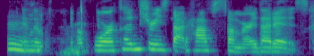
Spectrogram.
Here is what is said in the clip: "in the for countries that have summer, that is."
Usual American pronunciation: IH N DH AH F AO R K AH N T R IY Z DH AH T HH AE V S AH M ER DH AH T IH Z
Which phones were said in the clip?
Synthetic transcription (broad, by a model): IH N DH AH F AO R K AH N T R IY Z DH AH T HH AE F S AH M ER DH AH T IH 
